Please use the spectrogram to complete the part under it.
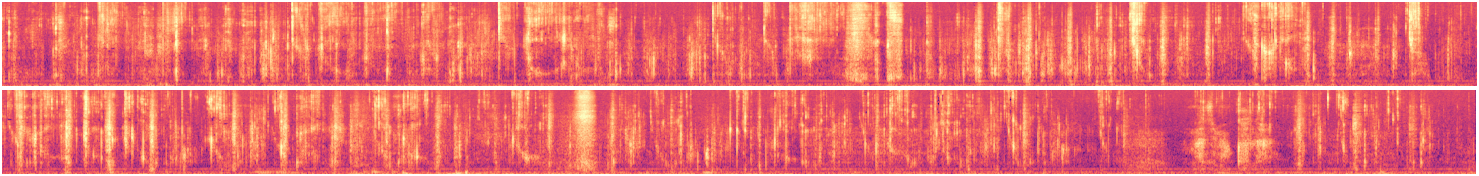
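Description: A young woman makes wet mouth clicks close to a microphone.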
